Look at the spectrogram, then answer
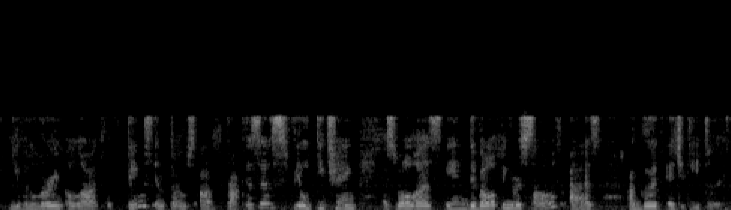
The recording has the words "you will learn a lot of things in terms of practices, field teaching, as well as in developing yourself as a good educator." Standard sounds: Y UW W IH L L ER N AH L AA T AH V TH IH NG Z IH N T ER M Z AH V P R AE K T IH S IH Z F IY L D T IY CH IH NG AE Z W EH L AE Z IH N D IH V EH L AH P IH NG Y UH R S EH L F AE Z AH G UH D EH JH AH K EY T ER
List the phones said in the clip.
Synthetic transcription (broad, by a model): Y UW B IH N L ER N AH L AA T AH V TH IH NG S IH N T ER M S AH V P R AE K T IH S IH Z F IY L D T IY CH IH NG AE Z W EH L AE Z IH N D IH V EH L AH P IH NG Y UH R S EH L F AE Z AH G UH D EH JH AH K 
